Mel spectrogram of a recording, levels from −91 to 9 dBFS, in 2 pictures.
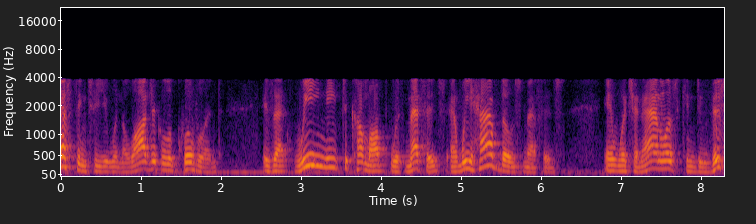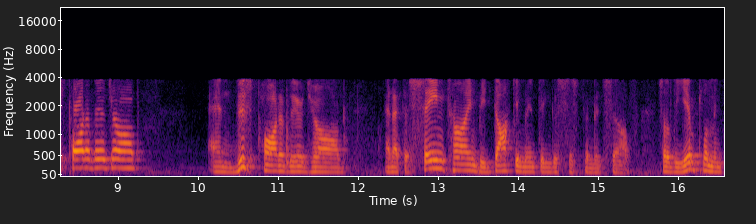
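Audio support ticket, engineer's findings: Level swing of a few dB, whole clip; gain pumping, likely from input gain set too high with a fast limiter clamping each peak. Band-limited to 4 kHz through the call codec path, consistent with G.711 mu-law.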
